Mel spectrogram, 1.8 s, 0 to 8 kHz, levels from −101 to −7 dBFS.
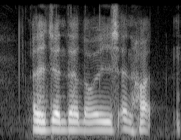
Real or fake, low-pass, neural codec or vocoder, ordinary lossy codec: real; 7.2 kHz; none; none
